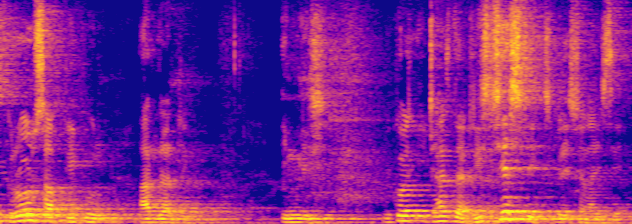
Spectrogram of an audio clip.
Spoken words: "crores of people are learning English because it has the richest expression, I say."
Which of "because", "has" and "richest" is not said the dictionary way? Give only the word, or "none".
richest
